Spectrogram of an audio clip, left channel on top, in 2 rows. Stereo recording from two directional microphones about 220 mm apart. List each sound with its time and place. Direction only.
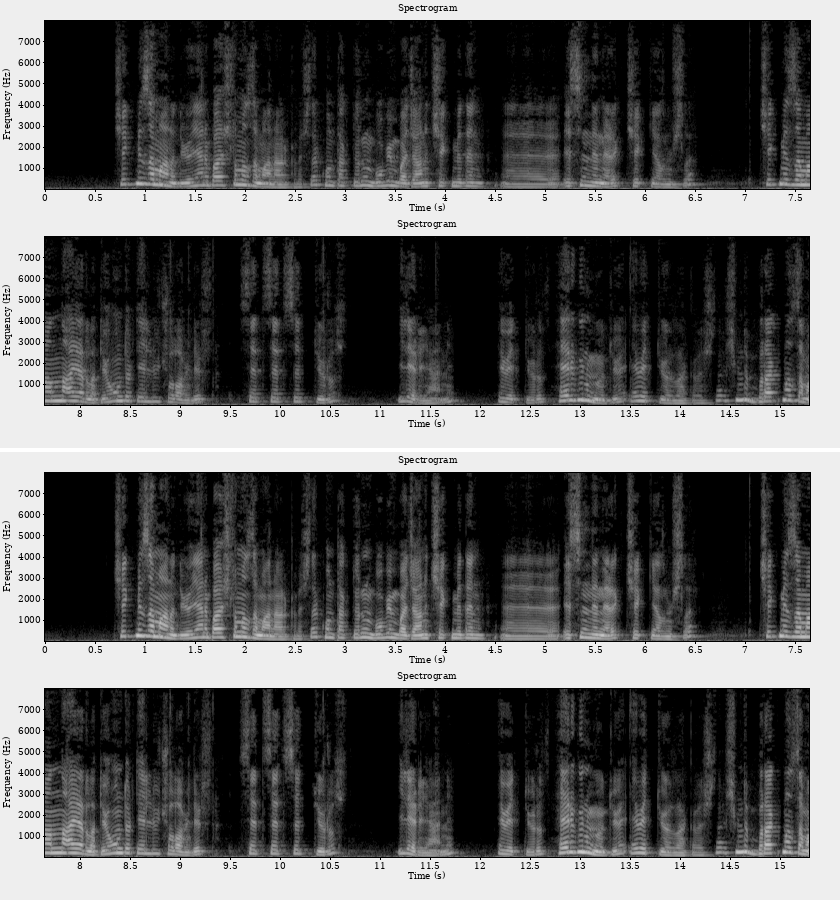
0.7 s speech: 45° right (ahead or behind)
